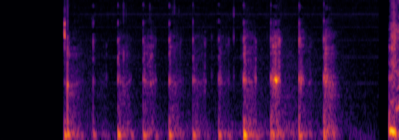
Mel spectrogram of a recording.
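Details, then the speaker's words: Rapid run of about ten sharp wet clicks as an adult deliberately imitates the involuntary tongue-on-palate clicking they make when falling asleep; tongue clicking (imitated). "Can you hear that? Yeah. That's my tongue hitting the roof of my mouth. I apparently do that when I'm falling asleep."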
